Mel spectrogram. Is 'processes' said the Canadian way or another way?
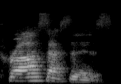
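another way. Processes is said in a non-Canadian way. "it's not the way I pronounce it"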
